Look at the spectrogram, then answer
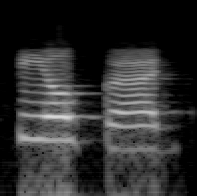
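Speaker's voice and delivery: low, falling downswing on good. Speech lesson on being overly vocal in the downswing: low falling downswing on good. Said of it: "it's going to sound like this ... you notice how low my voice goes".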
